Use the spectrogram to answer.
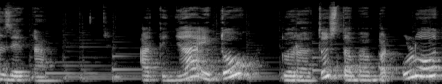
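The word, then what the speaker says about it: ζ: Lambangnya seperti itu ya, bacanya zeta.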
